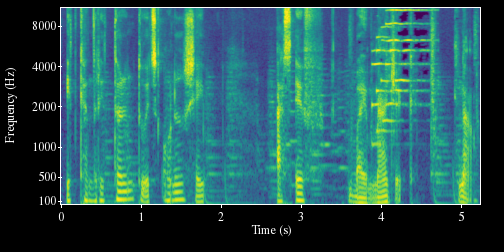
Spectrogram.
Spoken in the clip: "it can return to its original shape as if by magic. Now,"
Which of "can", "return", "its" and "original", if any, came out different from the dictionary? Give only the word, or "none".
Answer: original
